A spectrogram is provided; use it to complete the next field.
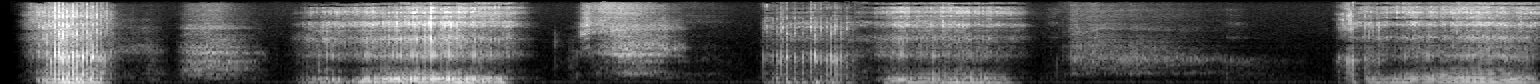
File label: Snore Long, Male snore, long; Snoring Sound Effects; human voice; Snoring (Sound Effects:Human); VoiceBox; Twistedtracks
